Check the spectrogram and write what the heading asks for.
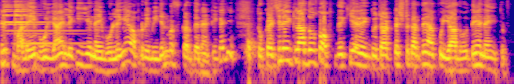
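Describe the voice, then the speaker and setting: A man's voice: fairly high pitch, animated, fairly bright tone, recorded from a distance, slight background noise. A man teaching geography with memory tricks, repeating words and checking in often with his students. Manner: repetitive, drawn-out emphasis, frequent "theek hai". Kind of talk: exam memory-trick lesson.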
